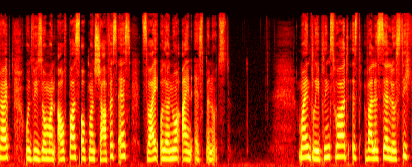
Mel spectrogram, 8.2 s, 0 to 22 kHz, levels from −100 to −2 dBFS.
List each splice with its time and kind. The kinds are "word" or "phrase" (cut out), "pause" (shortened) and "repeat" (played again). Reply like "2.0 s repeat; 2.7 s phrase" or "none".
1.6 s word; 3.2 s word; 6.2 s word; 7.2 s word

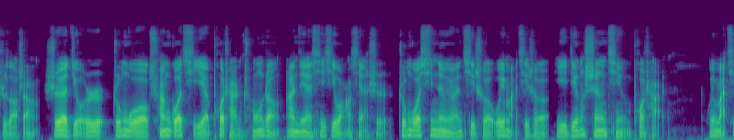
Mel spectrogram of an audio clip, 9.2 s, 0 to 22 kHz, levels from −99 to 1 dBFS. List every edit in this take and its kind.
4.9 s pause

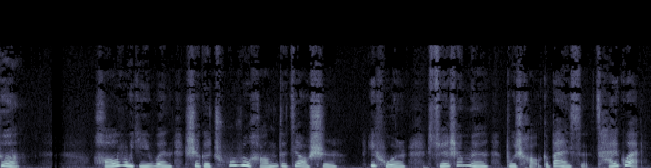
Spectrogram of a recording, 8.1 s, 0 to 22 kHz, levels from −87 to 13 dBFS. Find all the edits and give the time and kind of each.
4.5 s phrase

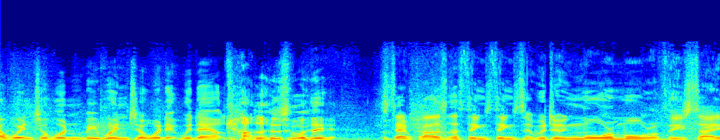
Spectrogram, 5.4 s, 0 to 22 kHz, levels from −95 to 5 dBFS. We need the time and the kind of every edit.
1.7 s word; 3.3 s phrase; 3.7 s repeat

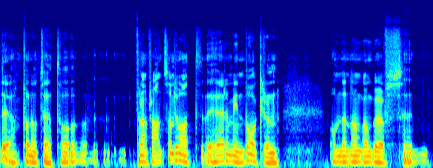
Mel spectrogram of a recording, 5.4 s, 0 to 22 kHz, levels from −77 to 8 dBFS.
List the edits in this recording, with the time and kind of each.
1.7 s word; 2.2 s word; 4.3 s word

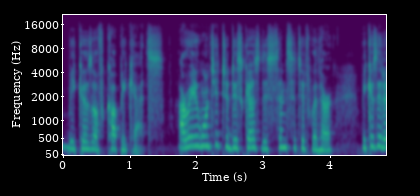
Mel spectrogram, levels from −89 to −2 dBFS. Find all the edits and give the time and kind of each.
1.6 s pause; 3.6 s word

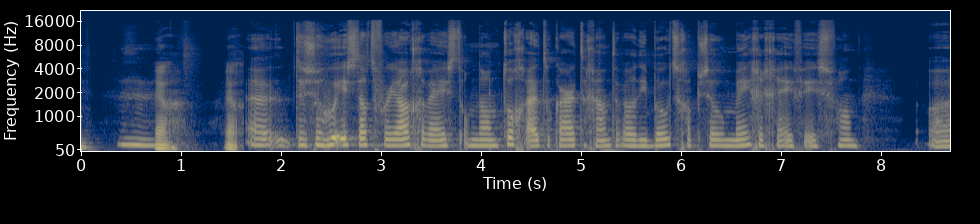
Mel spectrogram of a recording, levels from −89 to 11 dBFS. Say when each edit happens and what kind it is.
1.6 s pause

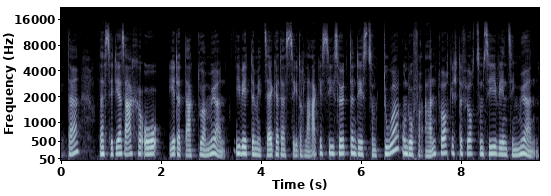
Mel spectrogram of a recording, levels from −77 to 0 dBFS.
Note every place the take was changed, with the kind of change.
3.3 s pause

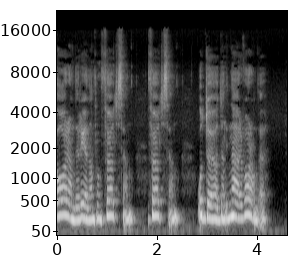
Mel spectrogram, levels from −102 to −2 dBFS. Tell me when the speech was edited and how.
1.8 s repeat; 3.4 s word

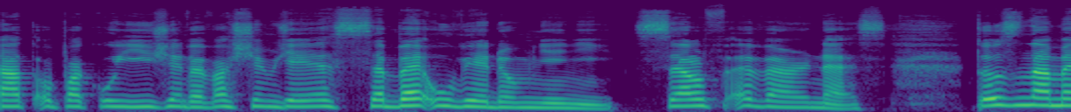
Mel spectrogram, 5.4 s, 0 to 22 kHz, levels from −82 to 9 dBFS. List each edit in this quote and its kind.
0.9 s word; 1.4 s word

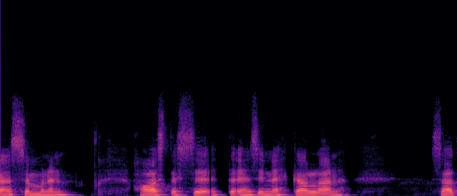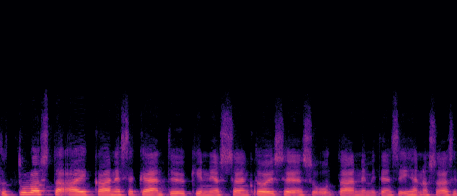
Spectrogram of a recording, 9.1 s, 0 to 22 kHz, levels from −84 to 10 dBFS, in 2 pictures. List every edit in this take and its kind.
2.1 s word; 5.8 s word; 7.1 s word

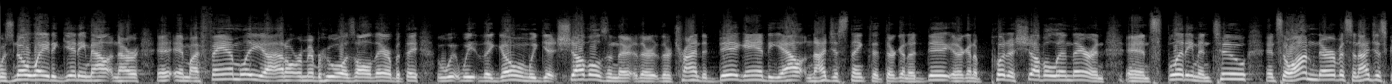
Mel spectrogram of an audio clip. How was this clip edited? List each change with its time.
none

